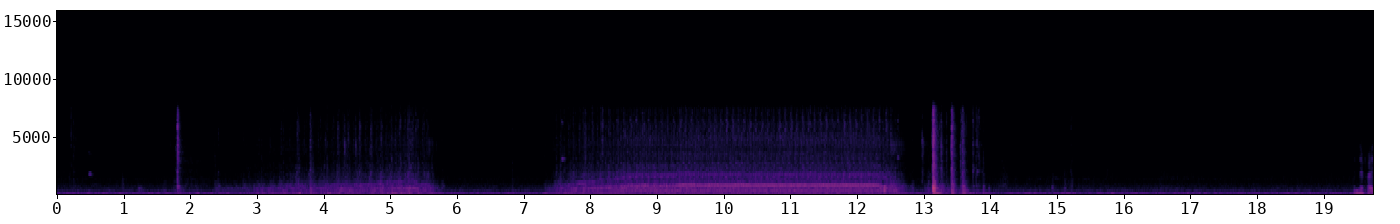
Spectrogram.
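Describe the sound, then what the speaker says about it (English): A sewing machine stitches quilt block pieces together in two steady, close bursts of whirring with soft ticking, then a few clicks and quiet handling, with brief talk in between. "So I'm going to sew this one together."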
